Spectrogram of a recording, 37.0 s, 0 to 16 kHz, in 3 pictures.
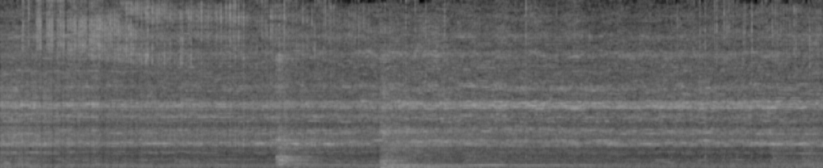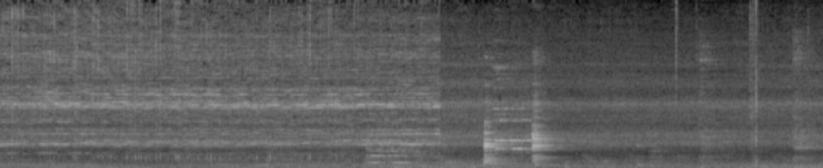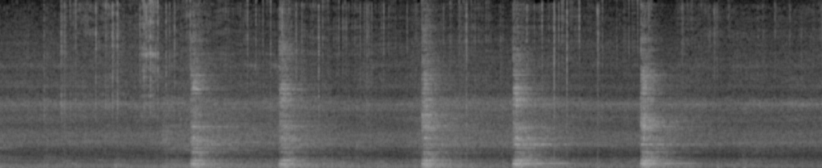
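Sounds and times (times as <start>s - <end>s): welding arc crackling: 0.0s - 37.0s.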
